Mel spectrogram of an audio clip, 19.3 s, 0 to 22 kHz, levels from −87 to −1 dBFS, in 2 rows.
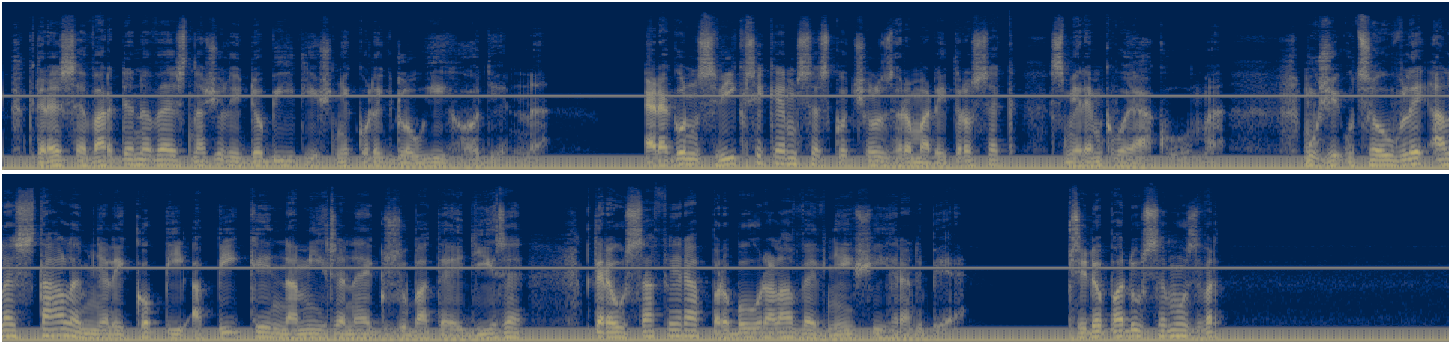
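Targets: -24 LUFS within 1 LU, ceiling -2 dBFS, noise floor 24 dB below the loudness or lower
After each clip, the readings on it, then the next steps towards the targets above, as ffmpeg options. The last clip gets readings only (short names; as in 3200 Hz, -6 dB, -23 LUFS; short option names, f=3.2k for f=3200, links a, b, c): hum 60 Hz; harmonics up to 300 Hz; hum level -31 dBFS; steady tone 2200 Hz; tone level -41 dBFS; loudness -31.0 LUFS; peak -12.0 dBFS; loudness target -24.0 LUFS
-> -af "bandreject=f=60:t=h:w=4,bandreject=f=120:t=h:w=4,bandreject=f=180:t=h:w=4,bandreject=f=240:t=h:w=4,bandreject=f=300:t=h:w=4"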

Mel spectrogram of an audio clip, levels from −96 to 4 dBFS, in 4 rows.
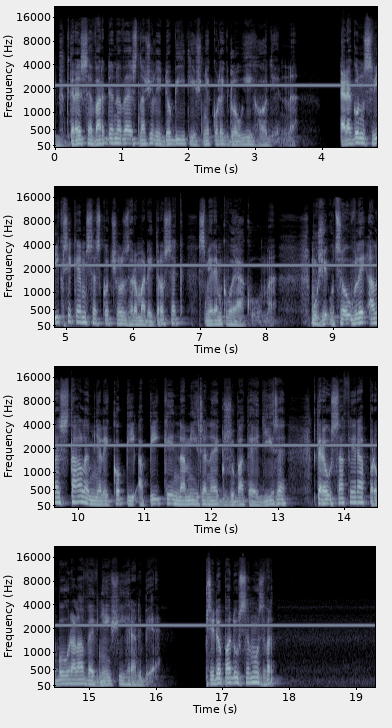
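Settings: hum none; steady tone 2200 Hz; tone level -41 dBFS
-> -af "bandreject=f=2.2k:w=30"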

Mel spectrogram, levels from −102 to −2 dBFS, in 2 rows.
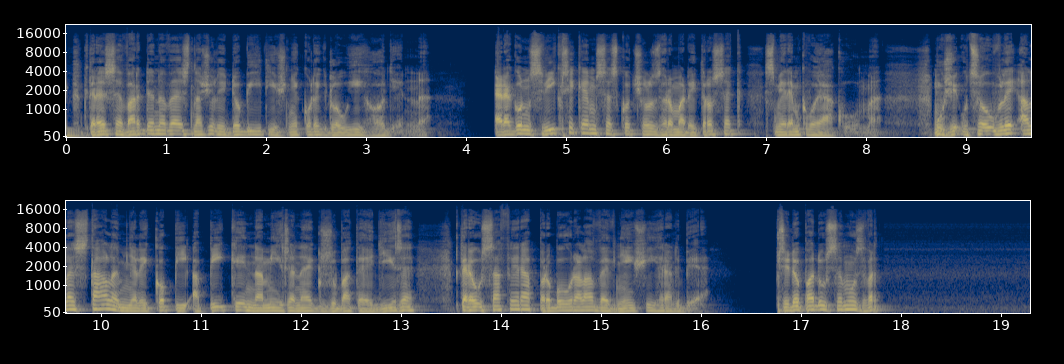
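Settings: steady tone none; loudness -32.5 LUFS; peak -13.0 dBFS; loudness target -24.0 LUFS
-> -af "volume=8.5dB"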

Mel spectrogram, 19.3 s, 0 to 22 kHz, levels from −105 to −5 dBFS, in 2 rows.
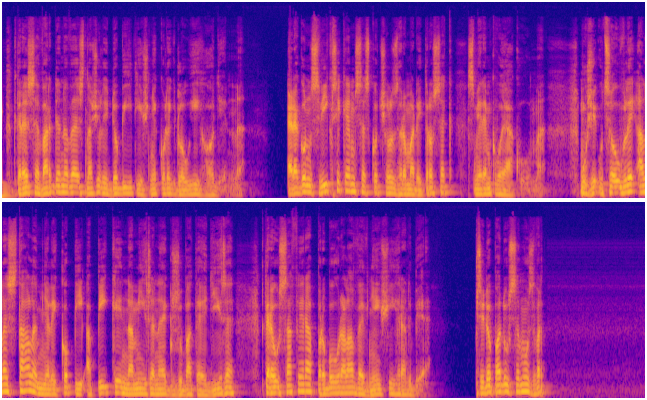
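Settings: loudness -24.0 LUFS; peak -4.5 dBFS; noise floor -66 dBFS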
